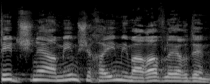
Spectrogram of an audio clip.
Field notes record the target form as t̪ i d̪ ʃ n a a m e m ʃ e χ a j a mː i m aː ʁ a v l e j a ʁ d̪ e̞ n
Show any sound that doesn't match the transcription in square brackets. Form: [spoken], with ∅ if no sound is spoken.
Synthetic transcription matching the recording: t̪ i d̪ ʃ n [e] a m [i] m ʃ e χ a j [i] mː i m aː ʁ a v l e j a ʁ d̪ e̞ n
